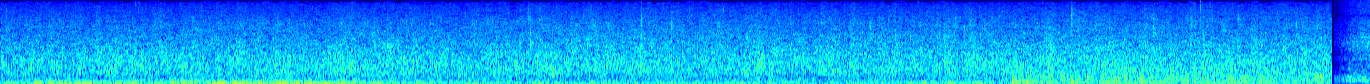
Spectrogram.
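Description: Heavy rain pouring down in a steady hiss, with a deep rumble underneath for about the first ten seconds. The sound cuts off abruptly near the end.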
